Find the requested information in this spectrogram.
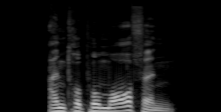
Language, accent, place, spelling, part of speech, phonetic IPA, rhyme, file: German, Germany, Berlin, anthropomorphen, adjective, [antʁopoˈmɔʁfn̩], -ɔʁfn̩, De-anthropomorphen.ogg
- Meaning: inflection of anthropomorph: 1. strong genitive masculine/neuter singular 2. weak/mixed genitive/dative all-gender singular 3. strong/weak/mixed accusative masculine singular 4. strong dative plural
